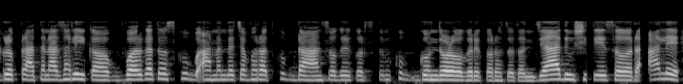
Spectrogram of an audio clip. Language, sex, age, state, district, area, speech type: Marathi, female, 30-45, Maharashtra, Nagpur, rural, spontaneous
